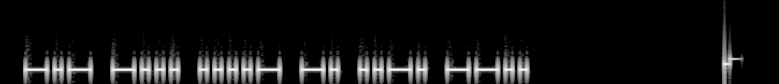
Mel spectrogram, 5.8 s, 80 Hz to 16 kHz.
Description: Morse code, heard as a keyed tone, about 22 wpm, 700 Hz. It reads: KB4NFZ
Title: USA Callsign DE Callsign 22wpm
